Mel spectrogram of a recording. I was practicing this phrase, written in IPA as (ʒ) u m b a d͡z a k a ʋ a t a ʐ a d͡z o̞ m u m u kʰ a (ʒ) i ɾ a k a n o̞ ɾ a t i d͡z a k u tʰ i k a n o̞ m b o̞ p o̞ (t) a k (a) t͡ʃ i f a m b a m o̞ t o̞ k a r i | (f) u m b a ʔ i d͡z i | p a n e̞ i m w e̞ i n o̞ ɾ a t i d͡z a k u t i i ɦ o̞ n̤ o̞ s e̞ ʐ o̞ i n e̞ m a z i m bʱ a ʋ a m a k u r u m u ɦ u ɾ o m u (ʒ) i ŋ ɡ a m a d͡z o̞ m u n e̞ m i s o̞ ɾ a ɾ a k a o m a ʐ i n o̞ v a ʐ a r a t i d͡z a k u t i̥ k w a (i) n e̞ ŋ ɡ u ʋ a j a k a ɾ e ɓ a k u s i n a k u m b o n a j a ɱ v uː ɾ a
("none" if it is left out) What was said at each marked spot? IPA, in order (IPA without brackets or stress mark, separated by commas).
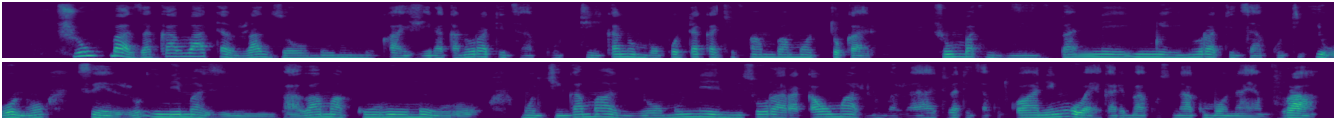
ʃ, ʒ, t, a, ʃ, d͡ʒ, a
